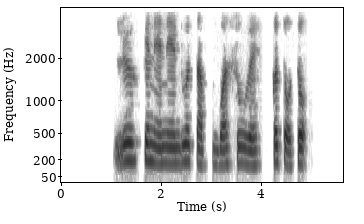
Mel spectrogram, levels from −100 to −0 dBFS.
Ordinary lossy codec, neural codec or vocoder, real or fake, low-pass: AAC, 32 kbps; none; real; 3.6 kHz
